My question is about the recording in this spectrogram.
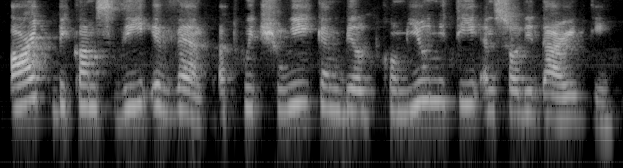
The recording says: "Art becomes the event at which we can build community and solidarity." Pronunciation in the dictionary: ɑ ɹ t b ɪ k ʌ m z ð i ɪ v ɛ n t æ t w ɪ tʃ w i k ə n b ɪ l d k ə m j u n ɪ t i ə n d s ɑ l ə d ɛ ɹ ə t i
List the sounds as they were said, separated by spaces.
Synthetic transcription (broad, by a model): ɑ ɹ t b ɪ k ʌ m s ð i ɪ v ɛ n t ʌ t w ɪ tʃ w i k ə n b ɪ l d k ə m j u n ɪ t i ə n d s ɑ l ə d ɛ ɹ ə t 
